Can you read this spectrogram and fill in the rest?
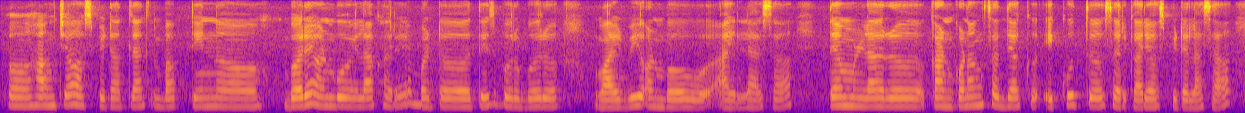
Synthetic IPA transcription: ɦãŋɡt͡ɕjaɦɔspiʈat̪ljababt̪iːn | bəɾeəɳubʱəʋjlakʰaɾebəʈt̪et͡sbəɾobəɾʋajɽbiːəɳbʱəʋa̰jljaəsat̪am̤ulaɾkaɳkoɽ̃ãŋksəd̪ʱjakekuːt͡ssəɾkaɾiːɦɔspiʈəlasa

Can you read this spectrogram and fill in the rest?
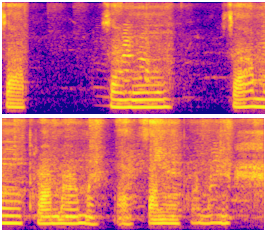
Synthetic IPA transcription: sap̚ | sami | samipʰɾamamaasamipʰɾamama

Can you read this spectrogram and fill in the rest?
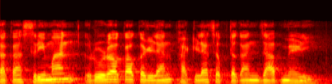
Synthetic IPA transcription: t̪akasɾimanɾuɭɔkakəɽljãnfʰaʈljat͡səp̚t̪əkãnd͡zapmeɭiː

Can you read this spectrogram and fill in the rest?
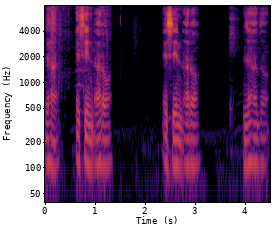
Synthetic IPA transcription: d͡ʒaɦã | esinaɾɔ | esinaɾɔ | d͡ʒaɦãd̪ɔ

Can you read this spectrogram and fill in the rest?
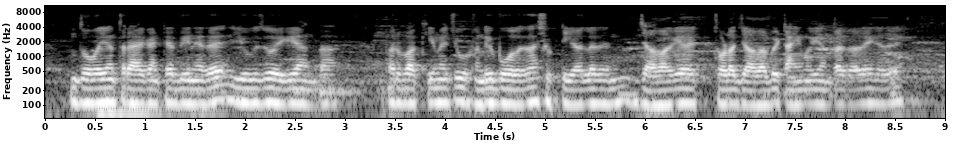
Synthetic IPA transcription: d̪oːjãːt̪əɾɛːɡəɳʈeːb̪ɪneːd̪eːjuːzɦoːiːɡɪaːənd̪aː | pəɾbaːkiːmɛ̃ːt͡ʃuːʈənɖiːboːlɡaːʃʊʈːiːɡaːleːd̪ɪnd͡ʒjaːd̪aːɡɪjaːt̪ʰoːɽaːd͡ʒjaːd̪aːbʱiːʈaːimɦoːiãːnd̪aːkəd̪eːkəd̪eː

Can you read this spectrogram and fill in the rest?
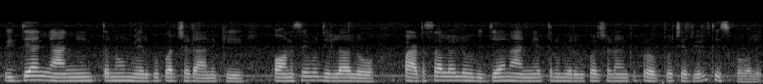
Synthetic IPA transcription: ʋid̪jaːnaːnjɐt̪ɐnumeɾuɡupɐɾt͡ʃɐɽaːniki | pɐʋɐnɐsiːmɐd͡ʒilːaːlo̞ː | paːʈɐsaːlɐloːʋid̪jaːnaːnjɐt̪ɐnume̞ɾuɡupɐɾt͡ʃɐɽaːnikipɾɐbʱut̪ʋɐt͡ʃɐɾjɐlut̪iːsu̥kɔːʋaːlḭ

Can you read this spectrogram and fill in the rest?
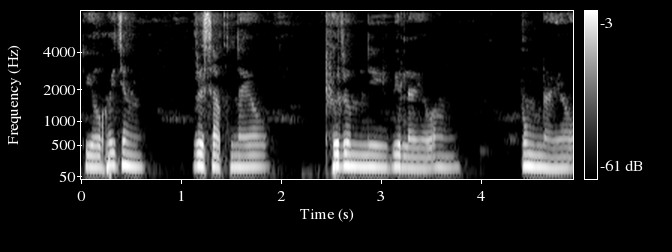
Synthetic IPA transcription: jawɦajzɯŋ | ɾɯsap̚najaw | tʰɯɾɯmnibelajawaŋ | buŋnajaw

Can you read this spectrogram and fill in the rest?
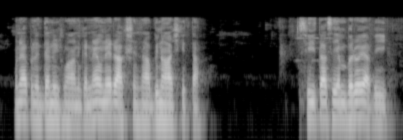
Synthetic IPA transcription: ʊnẽːəpneːd̪ənʊʃmaːnkəɾnẽːʊnẽːɾaːkʃəns̬ãːbɪnaːʃkɪt̪ːaː | siːt̪aːseːəmbəɾɦoːjaːpiː

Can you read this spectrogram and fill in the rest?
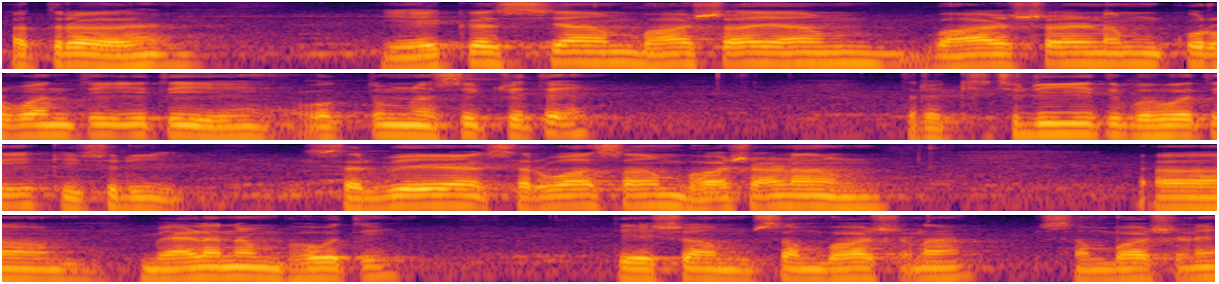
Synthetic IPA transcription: ɐt̪ɾɐ | eːkɐsjaːmbʱaːʂaːjaːmbʱaːʂaːjɐɳɐmkuɾʋɐnt̪iːt̪iʋɐ̰k̚t̪umnɐʃikʂit̪eː | ɐt̪ɾɐkʰit͡ʃiɽiːt̪ibʱɐʋɐt̪ikisiɽiːsɐɾʋeːsɐɾʋaːsaːmbʱaːʂaːɳaːm | meːɭɐnɐmbʱɐʋɐt̪i | t̪eːʂaːmsɐmbʱaːʂɐɳaː | sɐmbʱaːʂɐɳeː

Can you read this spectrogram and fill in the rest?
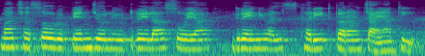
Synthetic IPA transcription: mãt͡ɕʰɐsɔɾʊpijənɪ̆d͡ʑoːnjuːʈɾelasoːja | ɡɾeːnjuəlskɐɾiːd̪kəɾəɽ̃t͡ɕaːɦjãt̪ʰiː

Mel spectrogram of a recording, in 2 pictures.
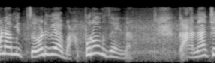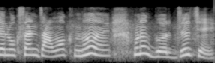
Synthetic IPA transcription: məɳamit͡səɽʋaʋapɾõkd͡zajna̰ | ka̰nat͡ɕẽloksand͡zãʋəknəjm̤əɽ̃uɡəɾd͡zət͡ɕɛ̃

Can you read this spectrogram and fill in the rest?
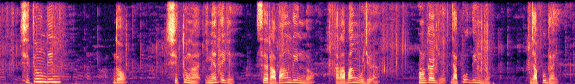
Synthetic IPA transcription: sit̪uŋd̪in | d̪ɔ | sit̪uŋainət̪ɛɡɛ | sɛɾabaŋd̪ind̪ɔaɾabaŋbud͡ʒəʔa | ɔnk̬aɡɛd͡ʒapuʔd̪ind̪ɔ | d͡ʒapud̪aj

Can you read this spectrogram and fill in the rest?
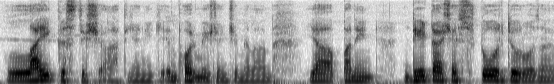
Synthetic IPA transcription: laːikəst̪it͡ʃʰiaːt̪ʰjaːnikiɪnpʰoːɾmeːʃɐnt͡ʃʰimɪlaːn | jaːpɐnenʲ | ɖeːʈaːt͡ʃʰɐsʈoːɾt̪ʲjoɾoːzãːn

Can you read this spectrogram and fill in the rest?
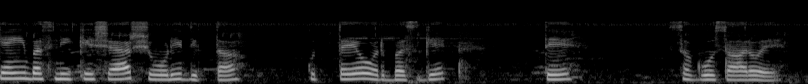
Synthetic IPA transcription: kə̃ĩːbəsniːkeːʃɛːɾʃoːɽiːd̪ɪt̪ːaː | kʊt̪ːeːoːɾbəsɡeː | t̪eː | səɡoːsaːɾɦoːeː

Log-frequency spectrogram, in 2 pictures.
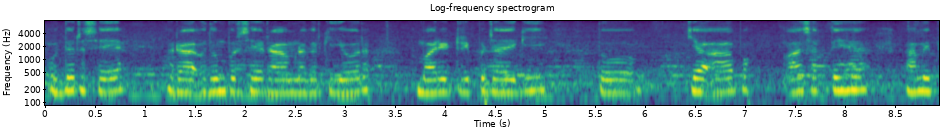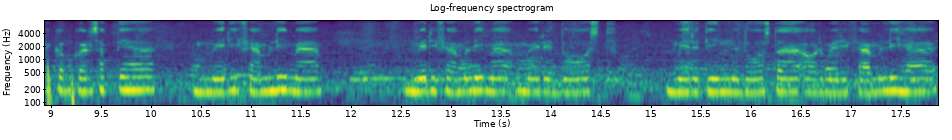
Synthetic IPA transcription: ʊd̪əɾse | ɾaːʊd̪əmpʊɾseɾaːmnəɡəɾkiɔːɾ | ɦɐmaːɾiʈɾɪpd͡ʒaːeːɡi | t̪oː | kjaːaːp | aːsɐk̚t̪eɦɛ̃ː | ɦɐmẽpɪkəpkɐɾsɐkt̪eɦɛ̃ | meːɾifʰɛːmɪlimẽ | meːɾifɛːmɪlimẽmeːɾed̪oːst̪ | meːɾet̪iːnd̪oːst̪ɦɛ̃ɔːɾmeːɾifɛːmɪliɦɛː

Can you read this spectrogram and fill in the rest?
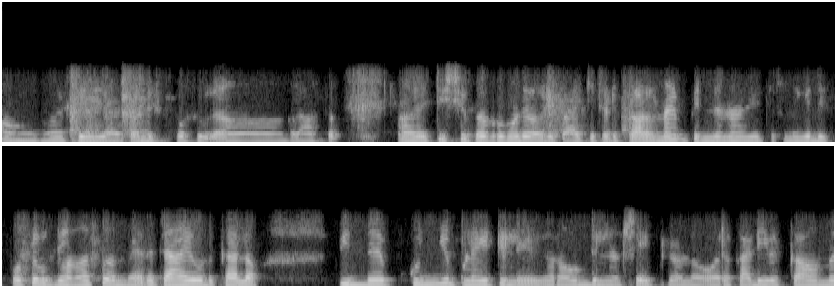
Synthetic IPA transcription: ɐaɕɐɾijaːʈːoːɖispoːsiblɡɭaːsɨtːiɕupːɐʋɐruŋkuːɽeoːɾupaːkʲːɐtːeɽuk̪ːa̰ːɭːɐnajmpinːe̞ɲaːnt͡ɕe̞jit͡ɕːi̥ʈːund̪eŋɡilɖispo̞ːsibɨlɡɭaːsɨɐnːeːɾet͡ɕaːjɐoɽukːaːlo̞ːpinːe̞kuɲːupɭeːʈːilːerɐwɳɖilneʂeːpːiluɭːɐoːɾoːkɐɽiʋekːaːʋunːɨ

